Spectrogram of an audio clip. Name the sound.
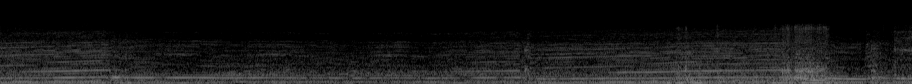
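Audi GT3 race car engine in the game rFactor 2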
